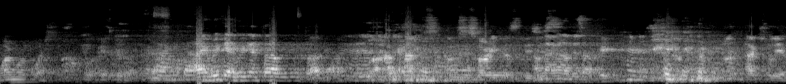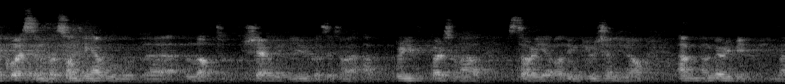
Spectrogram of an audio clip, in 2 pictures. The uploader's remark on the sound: LIVE from SWC23. We're very proud to finally be able to present this conversation to everyone who wasn't able to attend this panel in person!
